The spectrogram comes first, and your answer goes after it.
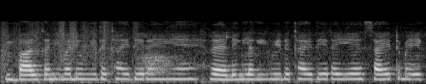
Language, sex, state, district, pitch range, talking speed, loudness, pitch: Hindi, female, Chhattisgarh, Rajnandgaon, 235-245 Hz, 240 wpm, -18 LUFS, 245 Hz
